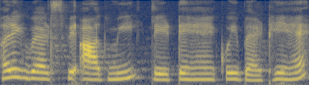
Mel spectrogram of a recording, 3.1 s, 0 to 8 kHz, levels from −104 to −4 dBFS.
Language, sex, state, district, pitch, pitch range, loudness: Hindi, male, Jharkhand, Deoghar, 220 Hz, 205-240 Hz, -21 LUFS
